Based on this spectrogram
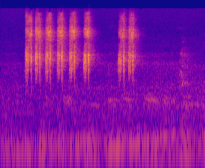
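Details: On a walk in Korea, a Eurasian magpie chatters loudly: a run of six harsh grating squawks followed by two more, then quiet outdoor background.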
